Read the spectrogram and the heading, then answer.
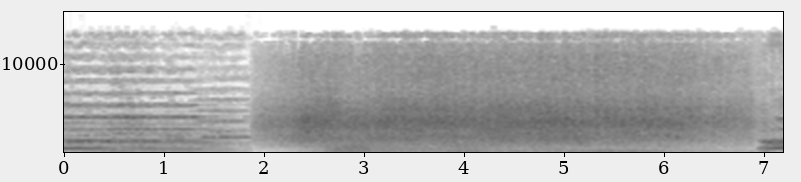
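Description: nature, rushing flood water

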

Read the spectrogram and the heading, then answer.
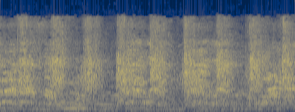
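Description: crowd, crowd clamor

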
